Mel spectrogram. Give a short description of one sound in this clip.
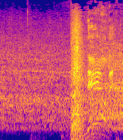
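A body slams hard onto the mat.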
